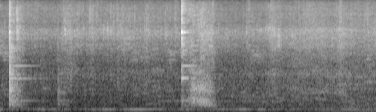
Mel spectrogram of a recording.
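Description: Brinjal curry frying in a pan on the stove, a soft steady sizzle with occasional stirring scrapes and a louder clatter of the spoon, continuous and close.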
